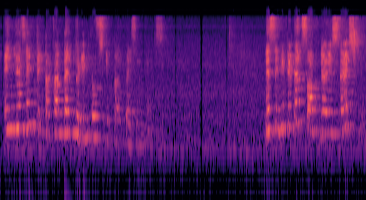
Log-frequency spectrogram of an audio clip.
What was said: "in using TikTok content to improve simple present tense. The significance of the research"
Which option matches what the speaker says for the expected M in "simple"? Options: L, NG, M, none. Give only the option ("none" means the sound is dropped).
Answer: none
